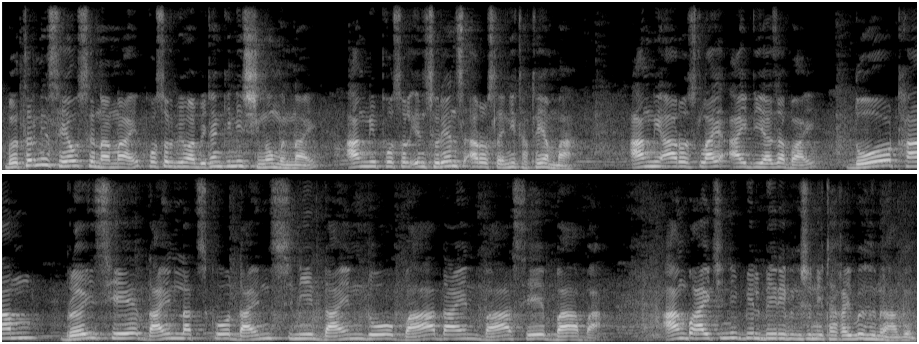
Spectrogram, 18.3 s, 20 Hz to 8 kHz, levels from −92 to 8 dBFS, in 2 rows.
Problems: constant background noise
